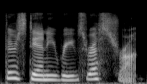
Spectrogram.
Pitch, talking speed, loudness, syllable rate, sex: 230 Hz, 165 wpm, -18 LUFS, 6.7 syllables/s, female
